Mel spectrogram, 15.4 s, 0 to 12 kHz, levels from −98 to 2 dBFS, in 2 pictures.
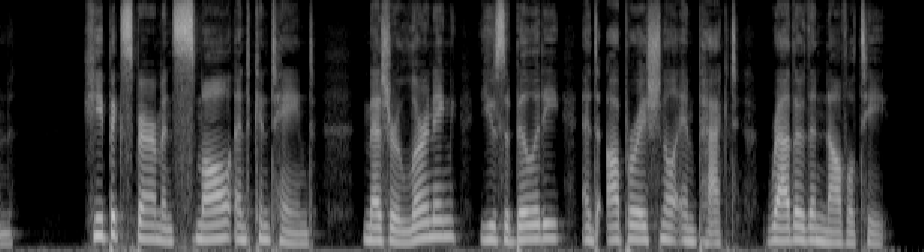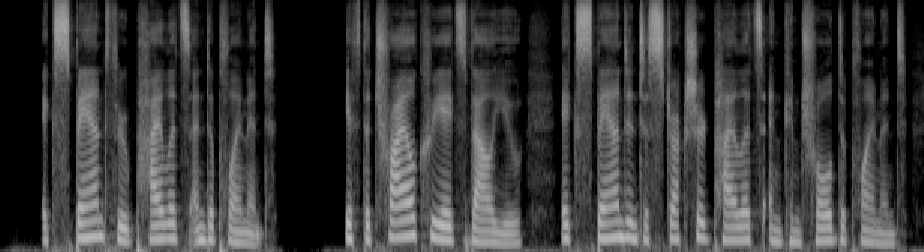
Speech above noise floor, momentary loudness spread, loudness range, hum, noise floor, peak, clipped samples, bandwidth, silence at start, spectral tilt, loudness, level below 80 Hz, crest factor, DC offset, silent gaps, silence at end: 36 dB; 13 LU; 3 LU; none; -68 dBFS; -12 dBFS; under 0.1%; 12 kHz; 0 s; -4 dB/octave; -31 LUFS; -56 dBFS; 20 dB; under 0.1%; 7.50-7.64 s, 10.10-10.29 s; 0.15 s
